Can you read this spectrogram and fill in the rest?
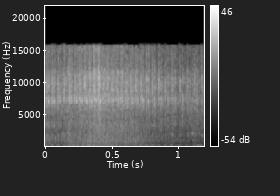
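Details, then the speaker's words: Fuel-injected Honda Beat that is hard to start: the small single idles with an uneven, wavering beat that sags and falters; a weak ECU ground on the fuel pump's brown/black-stripe wire, fixed by jumping it to battery negative instead of replacing the ECU. "nah nah ini berbuat ya berarti lemah di bagian jalur masa ecm atau ecunya nah"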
